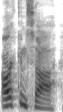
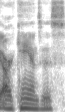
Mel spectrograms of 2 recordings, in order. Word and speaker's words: Arkansas: that say it better say it right Arkansas I don't I do not like when people say Aransas it sounds stupid I don't either but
